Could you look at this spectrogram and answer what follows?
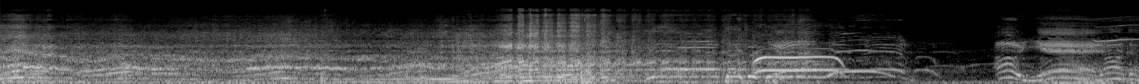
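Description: Cars skid and squeal their tires at a Hoonigan burn-yard show at SEMA 2021, with loud engine roar and long rising squeals under excited crowd voices and talk.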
